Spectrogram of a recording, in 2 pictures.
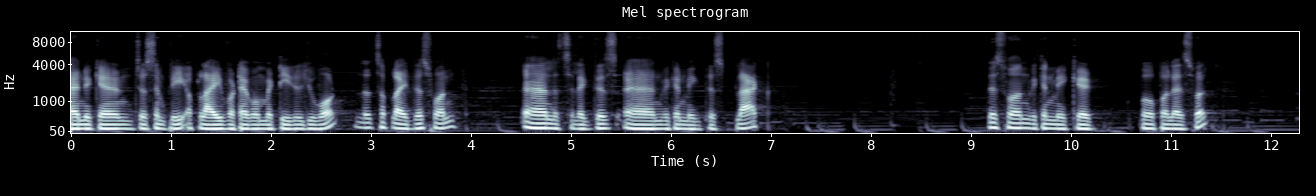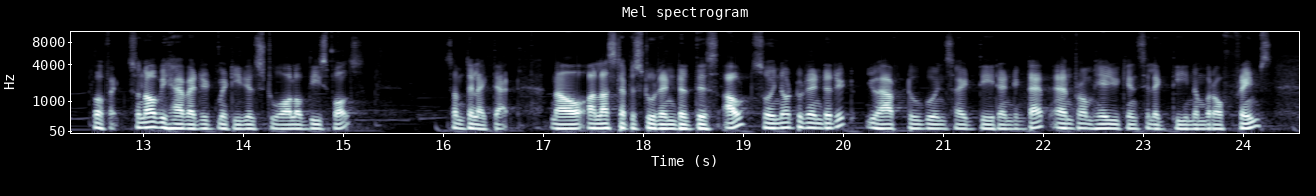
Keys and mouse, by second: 0.8-4.7 middle drag, 4.7-5.9 drag, 5.9-8.7 middle drag, 8.7-9.9 drag, 9.9-11.8 middle drag, 11.8-12.7 drag, 12.7-13.9 middle drag, 13.8 KP_0, 13.9 click, 14.2 middle click, 15.7 alt+middle click, 16.8 KP_0, 17.8-18.9 middle drag, 20.9 middle click, 21.3 middle click, 23.2-24.5 middle drag.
